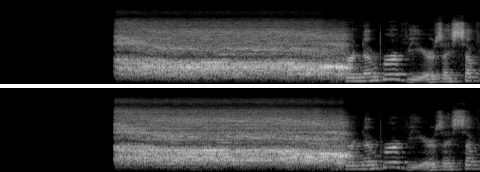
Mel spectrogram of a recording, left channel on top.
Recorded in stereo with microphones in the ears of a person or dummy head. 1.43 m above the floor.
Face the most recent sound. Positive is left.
turn(degrees=35)  # may be behind; listen again after turning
